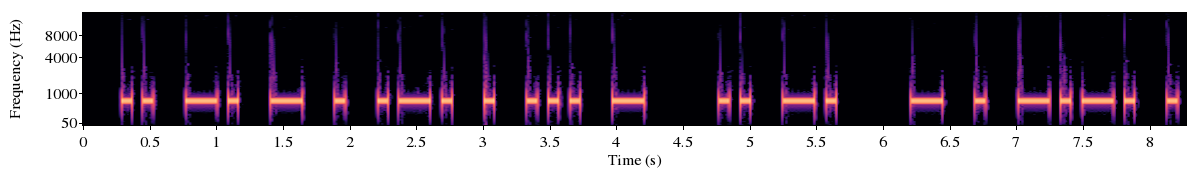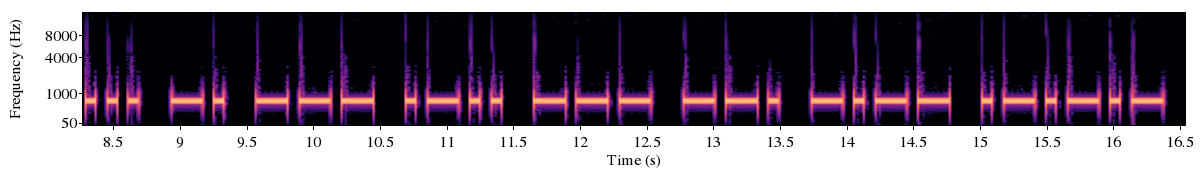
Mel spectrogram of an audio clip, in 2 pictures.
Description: Morse code, heard as a keyed tone, about 15 wpm, 700 Hz. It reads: INTEREST IN TECHNOLOGY.
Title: Sentences from Top 1000 Words - Review Part 5 - 15wpm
